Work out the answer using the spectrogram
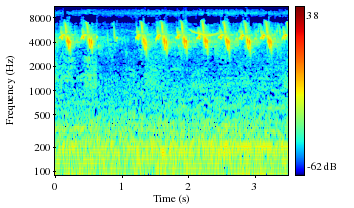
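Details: High, clipped chirps from an ashy prinia repeated rapidly about three times a second in a steady run, with a brief gap near the start. The song is a training recording resembling ciblek semi, with light background hiss.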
